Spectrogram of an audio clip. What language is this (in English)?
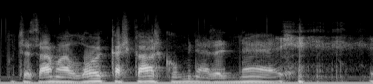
Finnish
